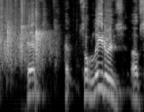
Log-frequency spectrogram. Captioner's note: applause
